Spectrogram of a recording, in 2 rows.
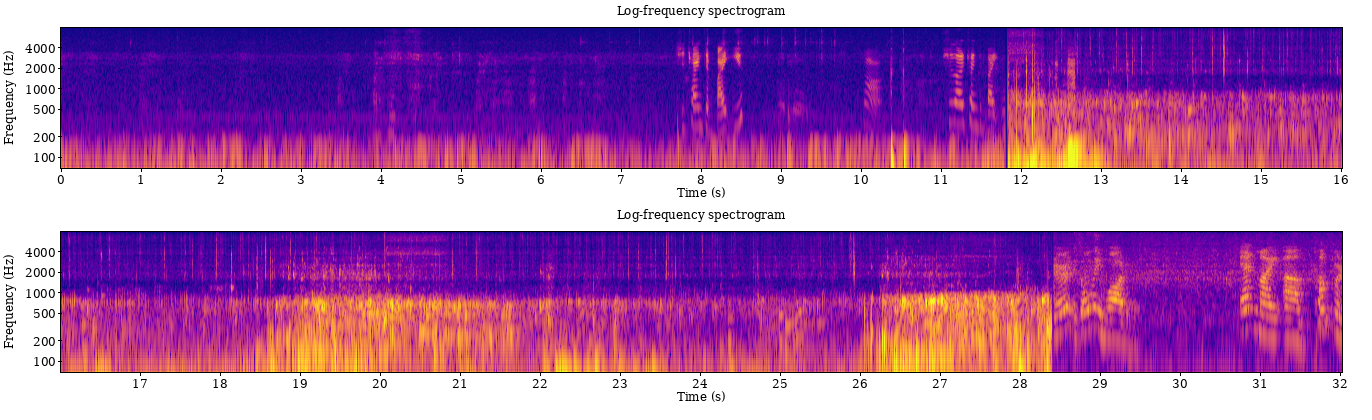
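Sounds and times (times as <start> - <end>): muffled underwater regulator breathing: 11.8 - 13.0, 18.6 - 22.8
rushing of exhaled bubbles: 11.8 - 28.4.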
